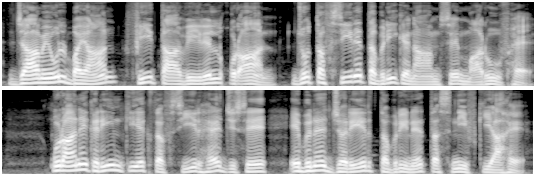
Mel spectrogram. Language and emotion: Urdu, neutral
